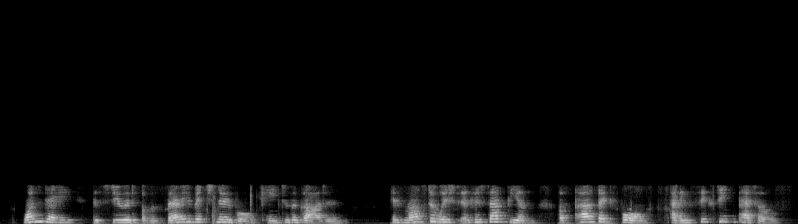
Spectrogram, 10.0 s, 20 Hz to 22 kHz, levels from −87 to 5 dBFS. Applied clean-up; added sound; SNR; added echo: neural mask model DeepFilterNet 3.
